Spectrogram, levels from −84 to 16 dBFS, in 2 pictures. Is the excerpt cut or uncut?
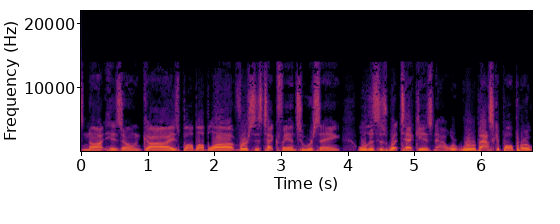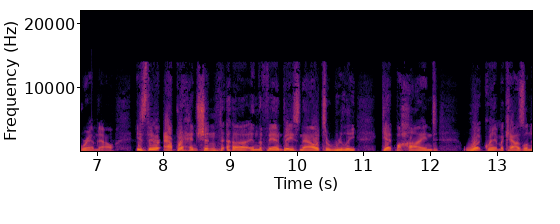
uncut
